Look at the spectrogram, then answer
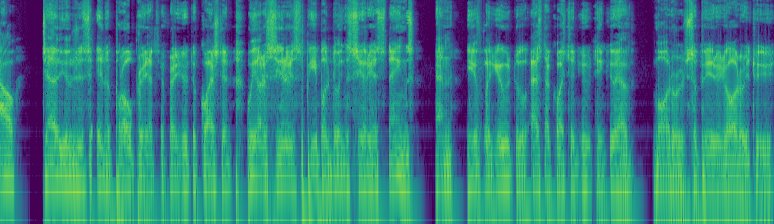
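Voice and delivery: put-on arrogant man voice. Speaker illustrating for the audience how arrogant a man is, imitating him. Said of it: "That's a pretty good impression".

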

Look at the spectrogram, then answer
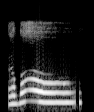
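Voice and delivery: squeaky, very high little voice, drawn out. Retelling what Danica said at the door to the stairs, imitating Danica's squeaky voice. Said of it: "she had a very high kind of a squeaky voice".

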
